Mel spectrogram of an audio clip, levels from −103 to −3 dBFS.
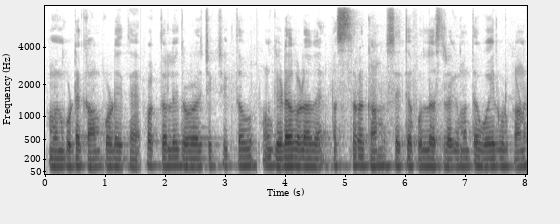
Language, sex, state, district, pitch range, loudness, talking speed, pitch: Kannada, male, Karnataka, Mysore, 105-115 Hz, -32 LUFS, 125 wpm, 110 Hz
